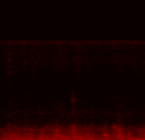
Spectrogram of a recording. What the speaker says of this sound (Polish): u mnie dzisiaj deszcz leje.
